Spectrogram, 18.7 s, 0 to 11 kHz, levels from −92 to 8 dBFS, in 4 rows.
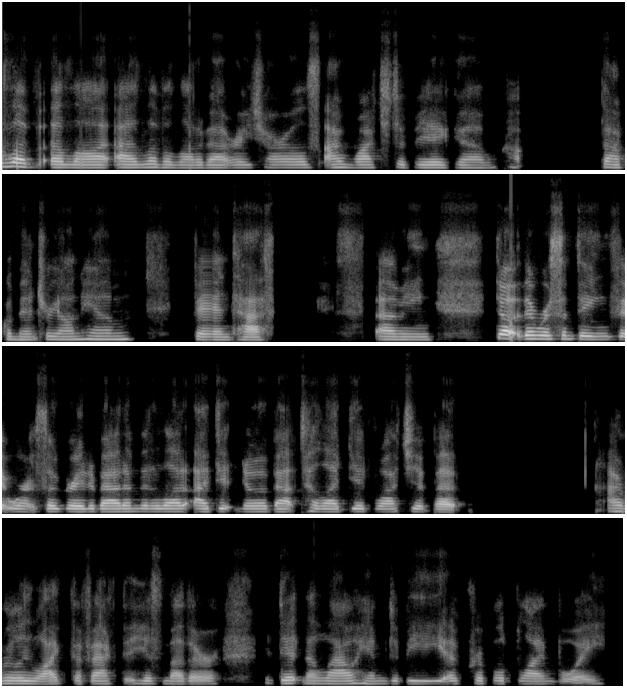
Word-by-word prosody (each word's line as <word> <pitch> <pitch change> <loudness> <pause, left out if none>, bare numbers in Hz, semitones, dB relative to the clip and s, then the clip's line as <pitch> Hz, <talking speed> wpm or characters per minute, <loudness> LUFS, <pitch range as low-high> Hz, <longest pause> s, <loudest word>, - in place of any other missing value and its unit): love 245 -2 +5
a 195 -1 +5
lot 185 -1 +1
I 190 -1 +3
love 195 +1 -2
a - - 0
lot 175 0 -4
about 175 -1 -2
Ray 180 0 -7
Charles, 185 0 -5
I 195 - 0
watched 185 0 -4
a 185 - -4
big, 180 -1 -2
uh, 175 -1 -5 0.2
co - - -12 0.6
documentary 190 0 -4
on 190 +1 -3
him. 200 0 -4 0.5
Fantas 175 - +1 0.8
I 190 0 +3
mean, 185 0 -5 0.5
there 260 - +12
there 235 0 +8
were 225 - +7
some 225 -1 -1
things 195 -2 +1
that 195 - +2
weren't 185 -1 -1
so 190 -1 +3
great 185 -1 +5
about 185 0 +5
him 190 0 0
that 190 0 0
a - - +1
lot 190 0 +5
I 185 -1 +3
didn't 190 +1 -3
know 180 0 +1
about 180 -1 +1
'til 190 -4 -2
I 175 - +3
did 185 0 0
watch 175 +1 -2
it, 180 - -1
but 165 -1 +3 1.1
I 195 - 0
really 185 -1 +2
liked 165 -1 -1
the 180 - -6
fact 175 0 -3
that - - -7
his 180 -1 -5
mother 90 - -3 0.4
didn't 195 0 +1
allow 180 -1 -1
him 180 -2 -8
to 180 - -8
be 350 0 -3
a 175 - -3
crippled 180 -1 -7
blind 170 -1 -4
boy. 90 - -6
185 Hz, 200 wpm, -24 LUFS, 180-190 Hz, 1.1 s, there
